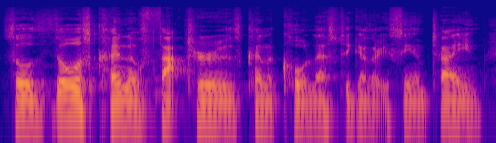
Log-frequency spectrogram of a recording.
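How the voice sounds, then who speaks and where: A man from Barbados, a guest economist on a podcast interview, explaining his views in a measured way with frequent fillers. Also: on the low side, fairly even intonation.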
